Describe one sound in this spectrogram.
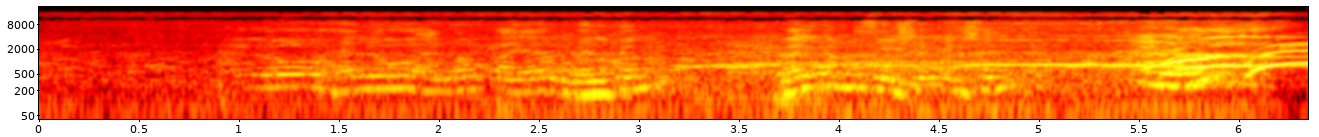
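A young man speaks into a microphone over loudspeakers.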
